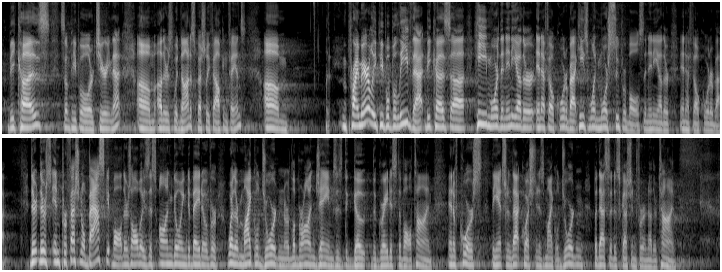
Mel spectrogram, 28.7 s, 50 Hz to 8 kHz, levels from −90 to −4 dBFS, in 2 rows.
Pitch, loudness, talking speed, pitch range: 140 Hz, -28 LUFS, 165 wpm, 125-155 Hz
